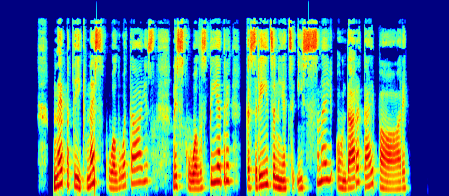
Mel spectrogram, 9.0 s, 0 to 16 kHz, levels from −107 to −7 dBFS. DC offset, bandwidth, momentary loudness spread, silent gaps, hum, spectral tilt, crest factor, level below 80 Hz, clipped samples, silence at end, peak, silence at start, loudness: under 0.1%; 11.5 kHz; 9 LU; 0.97-1.06 s, 4.82-4.92 s; none; -4 dB/octave; 16 dB; -60 dBFS; under 0.1%; 0.85 s; 0 dBFS; 0.8 s; -15 LUFS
